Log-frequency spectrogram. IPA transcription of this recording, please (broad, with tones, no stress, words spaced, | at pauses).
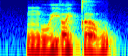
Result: ŋu˨˩˦ jə˨˩˦j t̪ə˨˩˦w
